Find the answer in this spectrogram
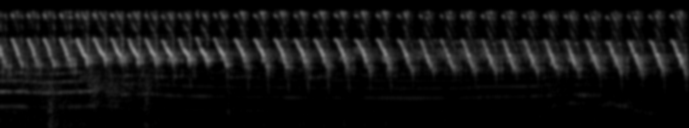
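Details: Courting male canary, singing to stimulate a female to mate and build a nest, delivers a rapid, very regular high trill of about a dozen notes per second over a soft, steady low whistle.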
